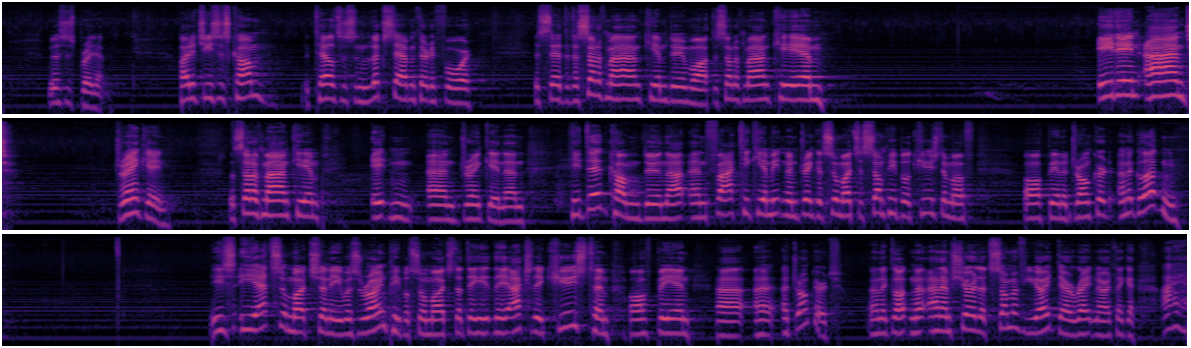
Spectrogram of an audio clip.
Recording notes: Recorded at our Storehouse Venue on 25th March 2018.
